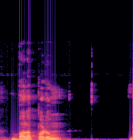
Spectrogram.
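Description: Speech: a narrator speaking in Tamil for about the first second, then a short pause with a single faint click.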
